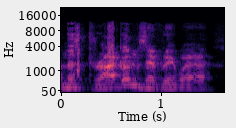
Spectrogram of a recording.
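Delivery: loud, amateur attempted Welsh accent. Talking about Wales and the Ivor the Engine show: attempted Welsh accent. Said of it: "That's me attempting a Welsh one".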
